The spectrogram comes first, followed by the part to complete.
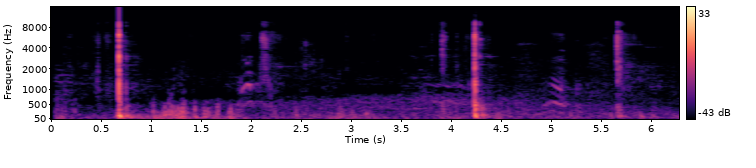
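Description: Football kicked on artificial turf: sharp thuds of a boot striking the ball. The loudest is about half a second in, another about four seconds in, and a lighter one near the end.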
